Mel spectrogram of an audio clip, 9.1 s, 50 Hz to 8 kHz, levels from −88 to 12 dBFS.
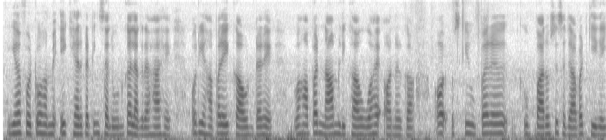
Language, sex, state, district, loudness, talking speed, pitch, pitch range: Hindi, female, Bihar, Gopalganj, -30 LUFS, 230 wpm, 190 Hz, 175-200 Hz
